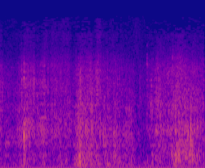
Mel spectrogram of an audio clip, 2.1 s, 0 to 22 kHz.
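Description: Cloth hood of a hooded 75M gas mask being handled and flipped forward, giving faint, irregular rustles and light knocks of fabric and straps.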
